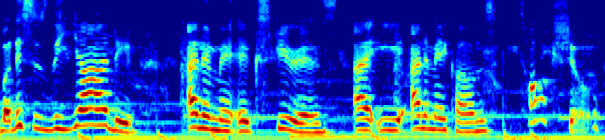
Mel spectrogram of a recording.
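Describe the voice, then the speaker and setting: A woman speaks at a moderate pace in an animated tone with very wide pitch swings. Music plays in the background. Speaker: podcast host. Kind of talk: live podcast chat.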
